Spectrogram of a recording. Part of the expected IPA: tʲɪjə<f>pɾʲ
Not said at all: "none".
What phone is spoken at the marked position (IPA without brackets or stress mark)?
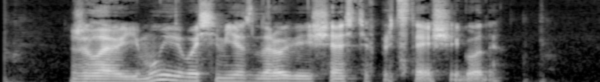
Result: f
